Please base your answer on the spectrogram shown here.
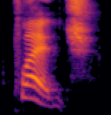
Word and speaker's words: pledge: Pledge. Okay, pledge, again, all of these actually kind of rhyme. You see the D and the G together, we don't pronounce the D.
